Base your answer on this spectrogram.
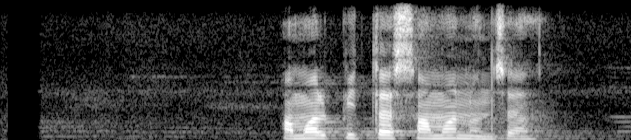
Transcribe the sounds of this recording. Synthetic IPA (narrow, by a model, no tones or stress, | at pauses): ʌmʌlpit̪ːʌsʌmʌnɦunt͡sʰʌ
